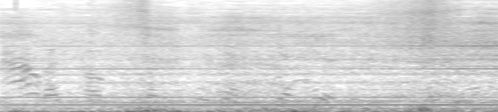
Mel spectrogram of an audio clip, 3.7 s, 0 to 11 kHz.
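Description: An F3C radio-controlled model helicopter flies nearby with a steady high-pitched rotor and engine whine at a competition, constant and even, with a voice narrating over it.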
